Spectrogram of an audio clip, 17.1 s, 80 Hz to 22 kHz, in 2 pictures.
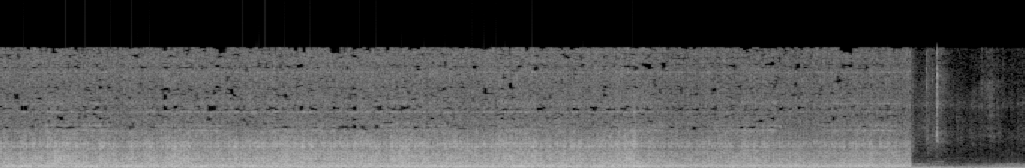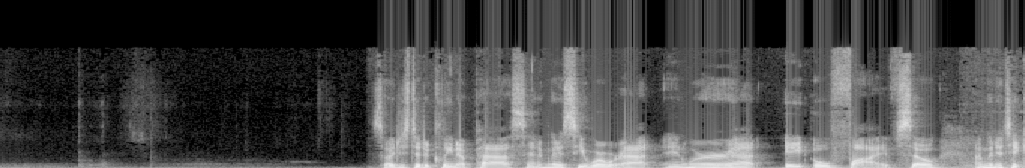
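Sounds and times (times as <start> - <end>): metal lathe cutting: 0.0 - 7.6.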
